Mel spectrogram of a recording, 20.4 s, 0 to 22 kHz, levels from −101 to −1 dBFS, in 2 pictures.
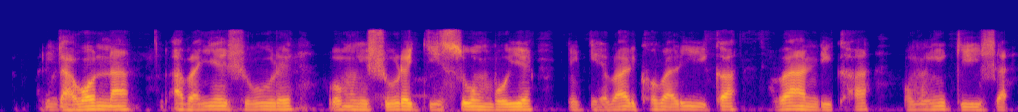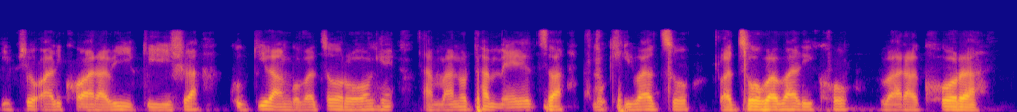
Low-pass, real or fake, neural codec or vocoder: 7.2 kHz; fake; codec, 24 kHz, 3 kbps, HILCodec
